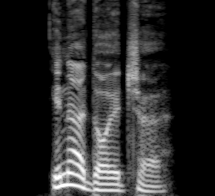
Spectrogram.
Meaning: inflection of innerdeutsch: 1. strong/mixed nominative/accusative feminine singular 2. strong nominative/accusative plural 3. weak nominative all-gender singular
- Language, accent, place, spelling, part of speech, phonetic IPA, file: German, Germany, Berlin, innerdeutsche, adjective, [ˈɪnɐˌdɔɪ̯t͡ʃə], De-innerdeutsche.ogg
